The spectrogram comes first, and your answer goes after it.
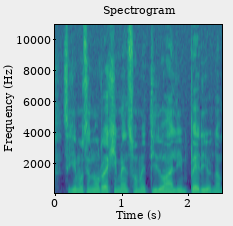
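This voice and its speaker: His tone is dark and mellow. The man's pitch rises and falls in an ordinary way. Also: dry sound with no echo. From Mexico, Tehuacán, Puebla; Puebla, Mexico. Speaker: human rights and labor activist; guest. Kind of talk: radio interview. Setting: radio studio. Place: studio. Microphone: studio mic.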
